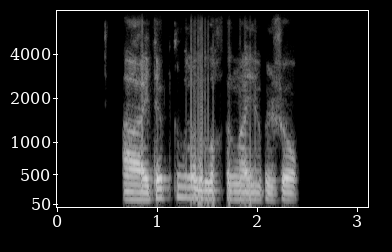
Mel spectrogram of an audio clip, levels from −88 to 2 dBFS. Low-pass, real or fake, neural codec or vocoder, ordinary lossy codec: 7.2 kHz; real; none; Opus, 32 kbps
